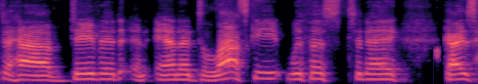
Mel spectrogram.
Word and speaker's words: deLaski: And we are so pleased to have David and Anna deLaski with us today.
